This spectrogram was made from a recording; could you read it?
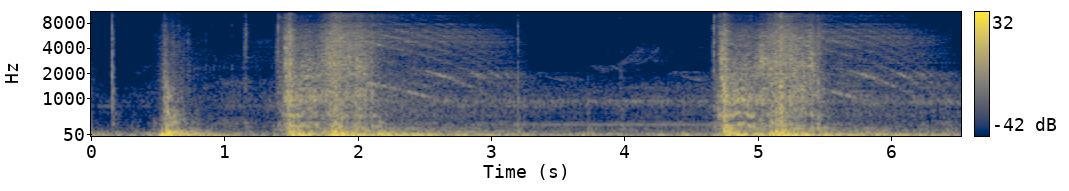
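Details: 1985 Pontiac Trans Am sat about a year, fuel pump apparently running only off oil pressure switch, prime wire not working: starter grinds in long loud bursts, engine almost catching but never running; fuel level uncertain.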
